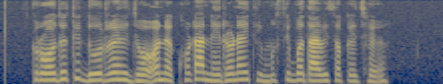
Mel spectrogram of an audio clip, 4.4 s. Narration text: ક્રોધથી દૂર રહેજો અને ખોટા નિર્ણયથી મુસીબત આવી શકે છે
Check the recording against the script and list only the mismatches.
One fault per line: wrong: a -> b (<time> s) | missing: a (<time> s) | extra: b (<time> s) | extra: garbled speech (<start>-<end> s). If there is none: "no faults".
no faults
